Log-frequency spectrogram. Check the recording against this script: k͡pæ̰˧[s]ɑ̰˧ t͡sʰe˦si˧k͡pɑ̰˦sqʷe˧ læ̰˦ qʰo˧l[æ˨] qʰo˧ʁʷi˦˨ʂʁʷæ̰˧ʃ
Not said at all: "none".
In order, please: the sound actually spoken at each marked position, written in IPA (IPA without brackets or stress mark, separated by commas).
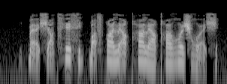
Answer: ʃ, æ˨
